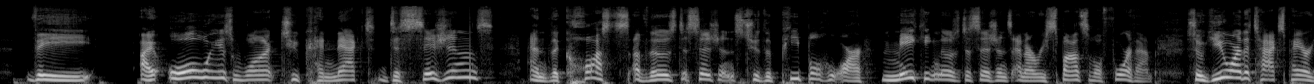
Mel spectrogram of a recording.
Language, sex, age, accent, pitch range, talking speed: English, female, 40-59, American, 185-250 Hz, 140 wpm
